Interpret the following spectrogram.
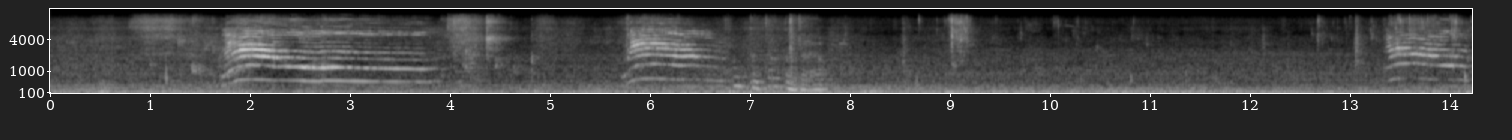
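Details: Munchkin cat Chacha, short-legged, screams loudly while being bathed for the first time in a year: three drawn-out, wavering, falling meows spaced several seconds apart, with bathroom noise and water between them.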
